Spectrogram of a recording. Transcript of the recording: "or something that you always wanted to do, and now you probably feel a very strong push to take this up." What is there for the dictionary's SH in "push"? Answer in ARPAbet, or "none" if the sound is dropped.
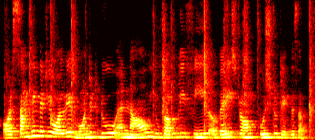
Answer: SH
